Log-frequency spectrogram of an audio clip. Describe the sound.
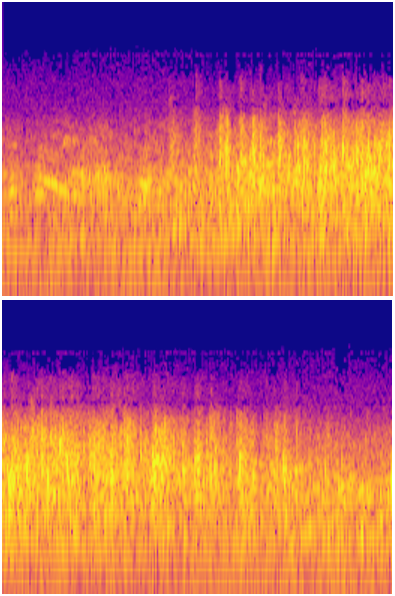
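Horses' hooves clop in a steady, rapid rhythm, loud, at a horse pulling contest, over a continuous murmur of crowd voices and outdoor noise.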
